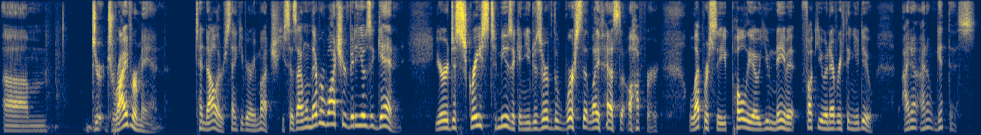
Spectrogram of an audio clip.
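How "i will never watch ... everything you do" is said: loud, raised-pitch tirade; mock angry rant. Streamer reading a viewer's hate message, mock outraged. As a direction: declaim the hate message at volume.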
